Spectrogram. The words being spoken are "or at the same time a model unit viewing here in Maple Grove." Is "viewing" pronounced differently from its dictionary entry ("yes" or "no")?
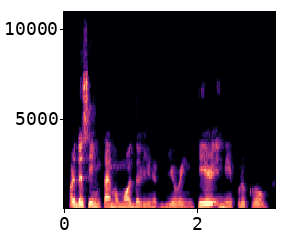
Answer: yes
